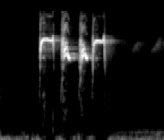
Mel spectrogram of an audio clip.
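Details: Cinereous tit lure call (gelatik batu wingko): a single tight run of four loud, high, ringing chip notes trailing into a thin fading whistle.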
